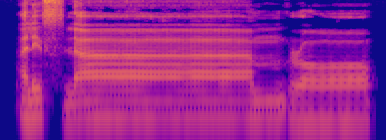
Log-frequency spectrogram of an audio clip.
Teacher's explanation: Next, الف لام رو۔ یہاں پر لام کو 3 الف کی مقدار اور رو کو 1 الف کی مقدار، اور رو کو موٹا پڑھیں گے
